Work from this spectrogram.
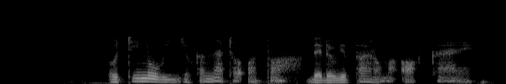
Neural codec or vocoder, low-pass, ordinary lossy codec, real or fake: codec, 16 kHz, 0.5 kbps, X-Codec, HuBERT features, trained on LibriSpeech; 3.6 kHz; none; fake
